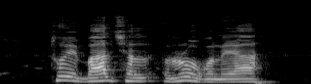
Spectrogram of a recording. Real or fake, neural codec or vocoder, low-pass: real; none; 9.9 kHz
